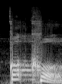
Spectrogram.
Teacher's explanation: ক্ষীয় খ থাকলে হচ্ছে ক খ উচ্চারিত হয়।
